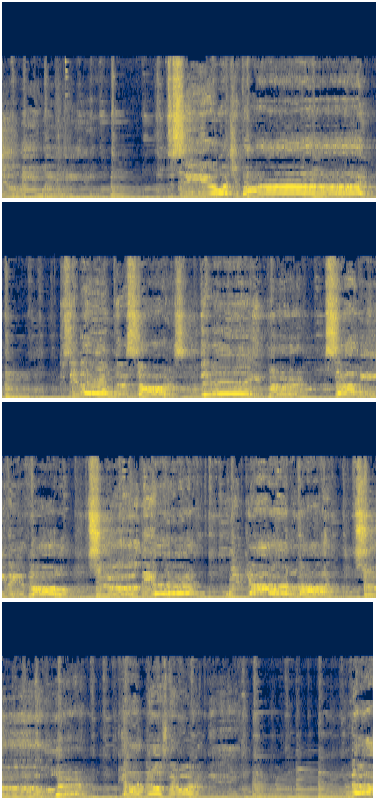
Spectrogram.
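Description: A live acoustic band playing a song: a man sings a melody into a microphone over strummed acoustic guitar and sustained electric keyboard chords.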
